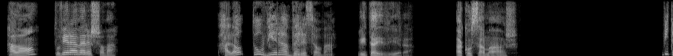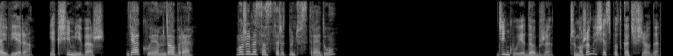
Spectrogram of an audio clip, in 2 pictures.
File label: dialog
